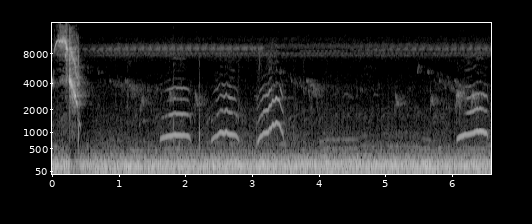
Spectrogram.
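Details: A wild infant monkey calls for his friend with one shrill descending scream, then a string of soft, tonal, rising-and-falling coos in short bursts, set against a constant low rumble.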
